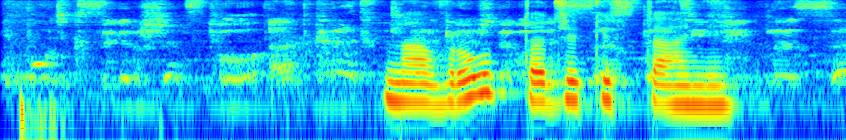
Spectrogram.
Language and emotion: Russian, neutral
